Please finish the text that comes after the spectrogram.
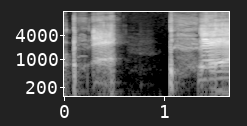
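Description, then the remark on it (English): Two forceful, exaggerated coughs, each a sharp hacking burst trailing into a raspy, breathy rasp, separated by a brief silence; fairly loud, with the second one longer and harsher. “And I'm going to get so close up in your face, I'm going to cough in your face.”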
